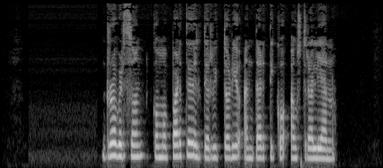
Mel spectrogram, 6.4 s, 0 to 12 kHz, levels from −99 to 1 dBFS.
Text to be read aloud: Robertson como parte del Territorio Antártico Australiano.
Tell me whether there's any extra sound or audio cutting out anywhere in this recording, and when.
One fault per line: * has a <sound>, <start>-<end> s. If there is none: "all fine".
all fine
